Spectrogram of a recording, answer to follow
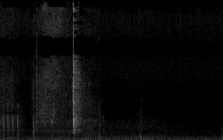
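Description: Faint handling noise of cosmetics packaging being set and nudged into place on a plastic tray, with one sharp tap a little under a second in.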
